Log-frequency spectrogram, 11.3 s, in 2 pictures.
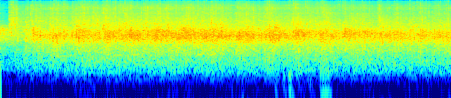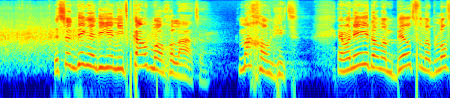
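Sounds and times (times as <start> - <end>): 
audience applause: 0.0 - 7.8
speech: 6.3 - 11.2.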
